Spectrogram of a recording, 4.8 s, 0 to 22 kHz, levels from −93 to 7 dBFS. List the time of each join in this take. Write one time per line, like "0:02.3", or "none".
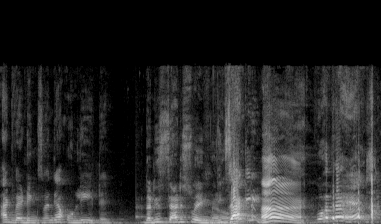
0:01.7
